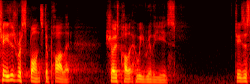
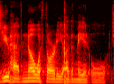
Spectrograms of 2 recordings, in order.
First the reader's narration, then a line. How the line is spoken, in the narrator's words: Jesus answered him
